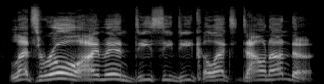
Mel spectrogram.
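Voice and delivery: loud, high-pitched rallying cry; excited declaration. Real, not acted. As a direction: announce it with full gusto. Declares himself in for the trip.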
